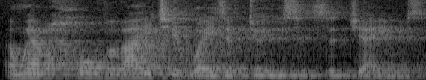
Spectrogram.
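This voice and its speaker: A middle-aged man preaching a sermon in a large stone church, slow and deliberate with long pauses. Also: medium pitch, darkish tone. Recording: echoey church with long reverb.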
